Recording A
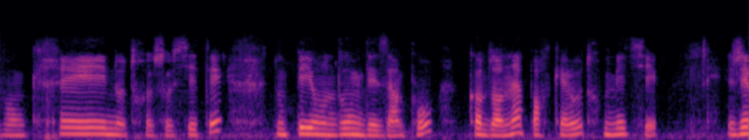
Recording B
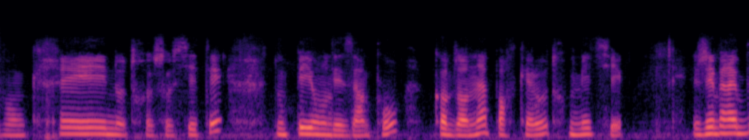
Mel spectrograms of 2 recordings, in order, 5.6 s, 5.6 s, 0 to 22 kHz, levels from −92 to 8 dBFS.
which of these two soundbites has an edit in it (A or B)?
B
